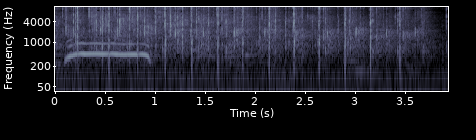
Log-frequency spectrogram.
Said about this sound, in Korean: 자, 그럼 큰 박수로 우리 원장님 모시도록 하겠습니다.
